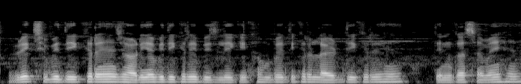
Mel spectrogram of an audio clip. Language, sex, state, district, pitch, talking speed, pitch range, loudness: Hindi, male, Maharashtra, Nagpur, 115 Hz, 265 wpm, 110-120 Hz, -18 LUFS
